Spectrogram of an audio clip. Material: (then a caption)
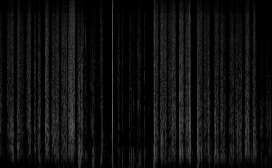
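Metal, felt. A bamboo ear pick scratches the felt face and edge of a tiny electret microphone capsule, a metal can with a felt cover, held between fingertips. It makes a rapid, uneven run of short, dry, bright scratching and scraping bursts with almost no low end. A sharp crisp click cuts through partway.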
